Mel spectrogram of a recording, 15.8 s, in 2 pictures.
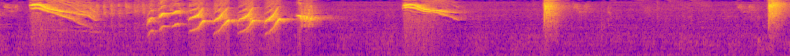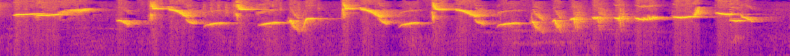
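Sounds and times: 
oriental magpie-robin singing: 0.0 - 3.4, 4.0 - 4.7, 7.3 - 15.7.

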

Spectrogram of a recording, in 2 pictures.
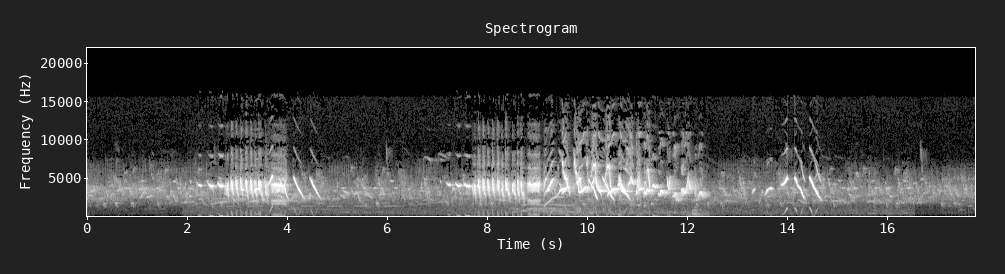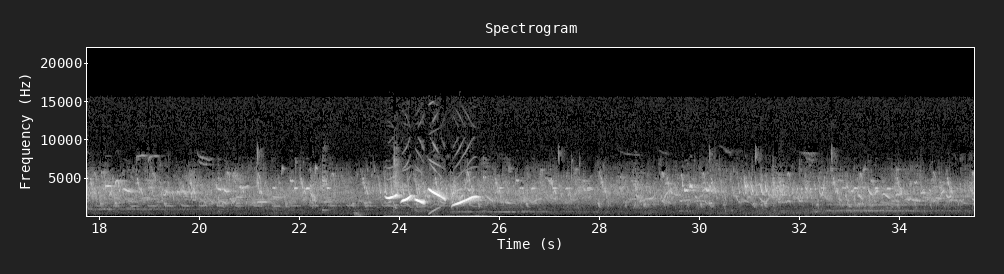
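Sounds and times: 
bird song: 0.0 - 35.5.

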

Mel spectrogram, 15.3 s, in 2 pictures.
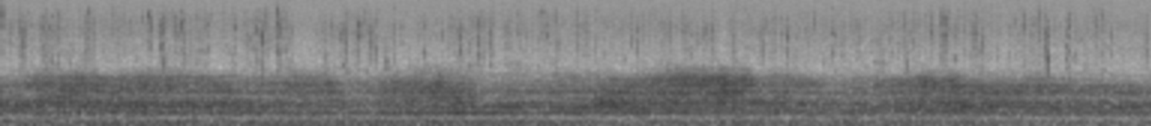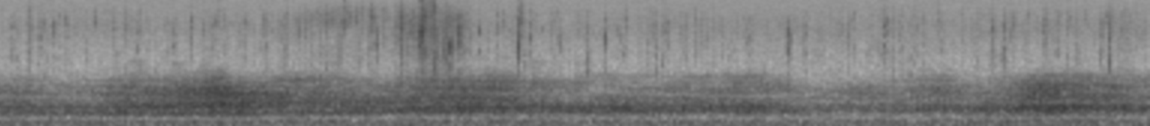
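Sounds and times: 
frogs croaking chorus: 0.2 - 15.3.

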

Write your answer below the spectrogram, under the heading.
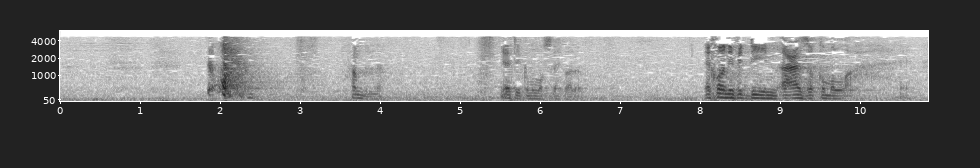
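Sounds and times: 
sneeze: 1.8 - 3.3
speech: 3.6 - 4.2, 5.5 - 6.7, 8.0 - 10.6.

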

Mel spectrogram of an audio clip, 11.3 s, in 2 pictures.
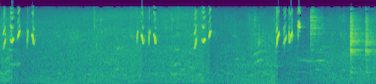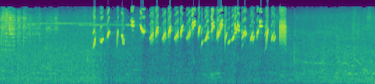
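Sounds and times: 
wild European goldfinch singing: 0.0 - 0.6, 1.9 - 3.2, 4.1 - 4.6, 6.8 - 10.0.

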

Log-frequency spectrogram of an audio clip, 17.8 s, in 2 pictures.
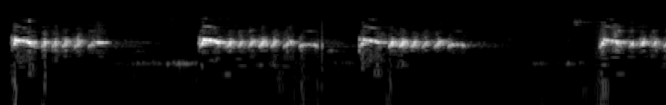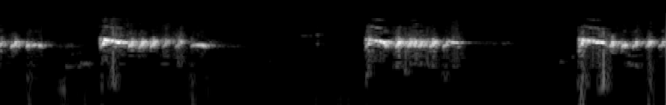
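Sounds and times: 
spotted dove cooing: 0.2 - 1.5, 2.7 - 6.3, 8.0 - 9.6, 10.2 - 11.8, 13.8 - 15.2, 16.6 - 17.7.

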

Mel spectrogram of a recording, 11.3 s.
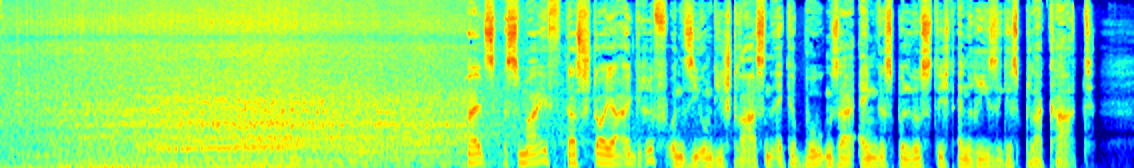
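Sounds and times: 
fast small car engine running: 0.0 - 5.6
speech: 4.7 - 11.0.

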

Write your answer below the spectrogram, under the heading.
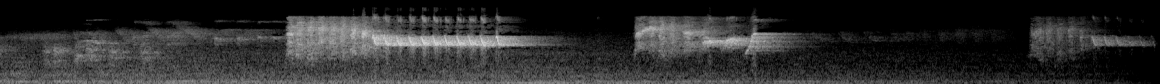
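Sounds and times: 
leafbird singing: 0.0 - 5.7, 6.3 - 11.5.

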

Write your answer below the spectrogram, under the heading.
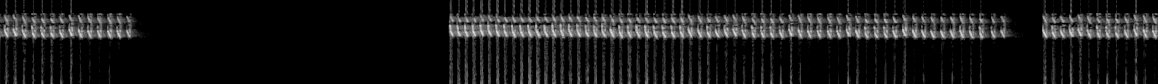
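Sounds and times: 
Cililin song, high trill: 0.0 - 1.4, 4.5 - 11.5.

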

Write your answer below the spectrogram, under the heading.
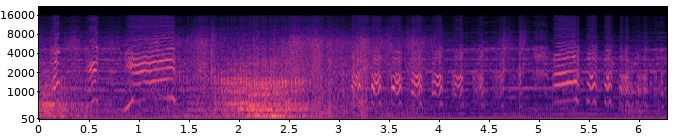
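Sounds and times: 
male tiger roaring and snarling: 0.0 - 0.6, 1.4 - 3.3
laughter: 0.0 - 1.4, 2.6 - 6.2.

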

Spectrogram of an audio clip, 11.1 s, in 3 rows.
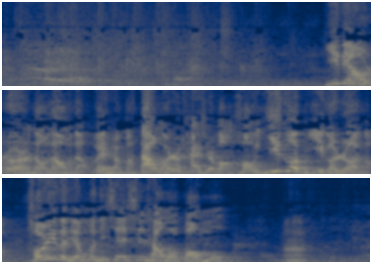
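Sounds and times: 
thin scattered clapping from a live audience: 0.0 - 3.0
speech: 3.2 - 10.5.

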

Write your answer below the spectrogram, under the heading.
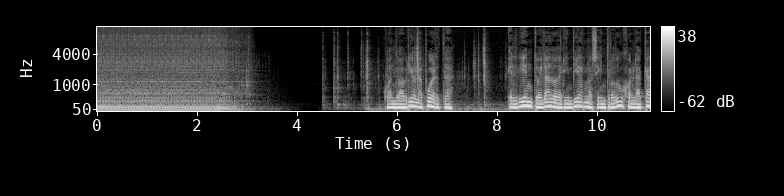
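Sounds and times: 
car engine rumbling as a car pulls up: 0.0 - 3.5
speech: 5.8 - 7.2, 8.2 - 11.0.

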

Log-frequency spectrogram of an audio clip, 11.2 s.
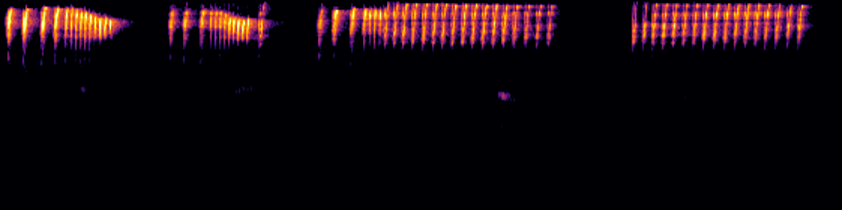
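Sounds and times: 
sunbird twittering with whistled and ticking notes: 0.0 - 1.6, 2.2 - 7.5, 8.4 - 10.9.

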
